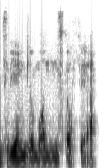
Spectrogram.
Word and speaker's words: Skopje: Is it Skopje? Is that how you pronounce it? – Skopje, yeah.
